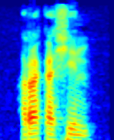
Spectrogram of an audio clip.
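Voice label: "ракасин", Komi, male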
